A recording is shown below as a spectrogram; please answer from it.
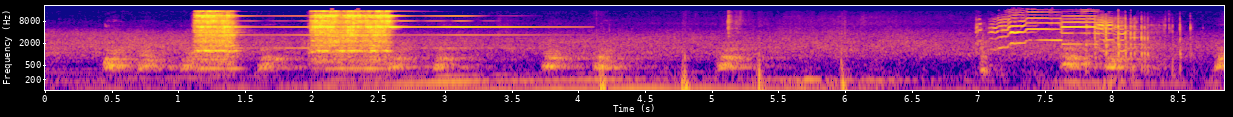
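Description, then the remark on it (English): A doorbell, rung by police officers at night, rings twice in long, bright, buzzing bursts, followed by a few dull thumps and a high squeaky creak. No one speaks. “From the way he looked, he'd been in bed when we rang the bell.”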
